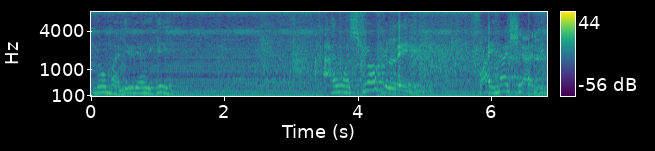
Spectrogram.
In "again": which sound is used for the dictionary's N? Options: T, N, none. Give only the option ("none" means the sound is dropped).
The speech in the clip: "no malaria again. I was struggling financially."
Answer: none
